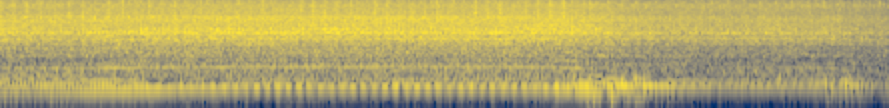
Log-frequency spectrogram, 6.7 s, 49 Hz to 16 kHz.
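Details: 2005 Nissan 350Z at steady idle: light, fairly regular tick about three per second over the hum, seemingly from below the intake manifold; owner suspects injectors or hydraulic lifters, cause unconfirmed.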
